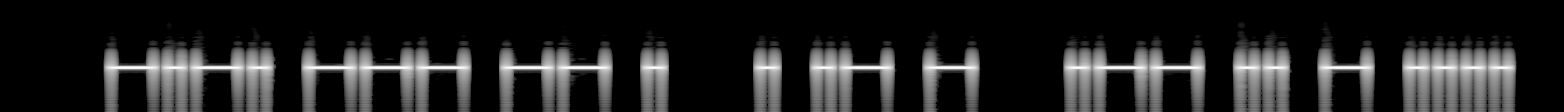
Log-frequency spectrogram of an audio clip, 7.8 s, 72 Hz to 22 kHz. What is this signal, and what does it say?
Morse code, heard as a keyed tone, about 17 wpm, 700 Hz. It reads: COME EAT WITH
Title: Sentences from Top 300 Words 17wpm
